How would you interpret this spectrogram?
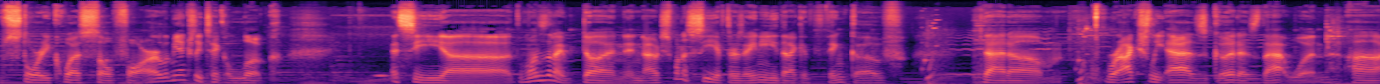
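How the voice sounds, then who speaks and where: A man's voice: lowish voice, expressive, a little slow, vocal fry, music in the background. A man giving casual let's play commentary as a gaming streamer, rambling and thinking aloud.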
